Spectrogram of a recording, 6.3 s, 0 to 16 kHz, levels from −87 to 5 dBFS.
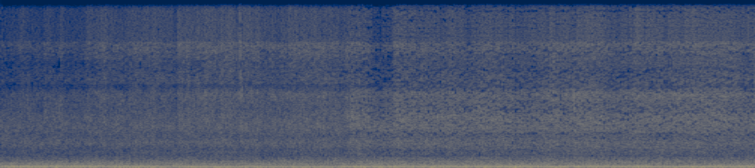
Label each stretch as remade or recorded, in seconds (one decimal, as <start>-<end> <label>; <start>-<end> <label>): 0.0-3.9 recorded; 3.9-4.8 remade; 4.8-6.3 recorded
